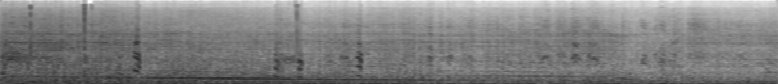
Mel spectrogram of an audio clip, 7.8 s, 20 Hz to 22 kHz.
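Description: A 2021 Honda CBR1000RR-R Fireblade SP race bike engine screams at high revs above 10,000 RPM, a loud continuous roar with a slowly falling pitch as it passes or shifts, heavy wind noise throughout.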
